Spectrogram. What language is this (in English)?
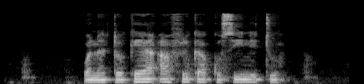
Swahili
